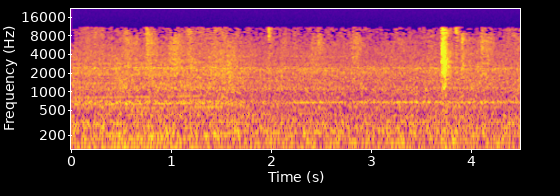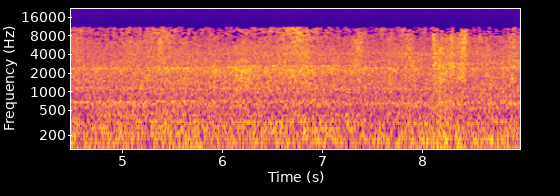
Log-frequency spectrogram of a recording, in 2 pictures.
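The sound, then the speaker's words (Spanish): Steady, dense rumble of a moving bus interior, low engine drone and road noise holding an even level throughout, with one brief sharp click partway through and no voices. “En un autobús, Thierry viaja de pie.”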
